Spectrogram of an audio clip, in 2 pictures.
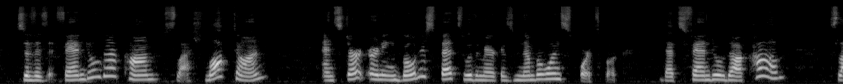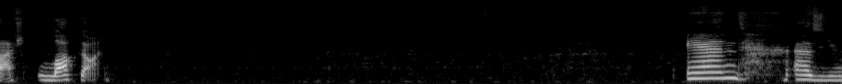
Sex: female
